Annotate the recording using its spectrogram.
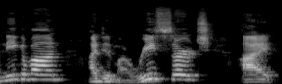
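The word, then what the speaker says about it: Njegovan: I said Nigavan. I did my research. I spoke with some people. They said, yeah, Nigavan sounds right.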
